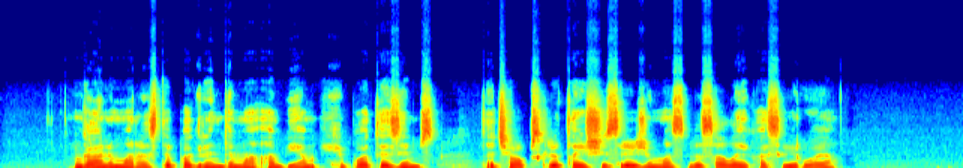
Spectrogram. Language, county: Lithuanian, Marijampolė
